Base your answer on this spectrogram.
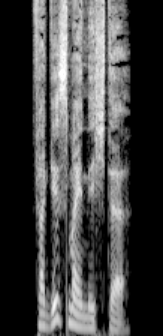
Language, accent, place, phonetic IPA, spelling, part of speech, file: German, Germany, Berlin, [fɛɐ̯ˈɡɪsmaɪ̯nnɪçtə], Vergissmeinnichte, noun, De-Vergissmeinnichte.ogg
- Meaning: nominative/accusative/genitive plural of Vergissmeinnicht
